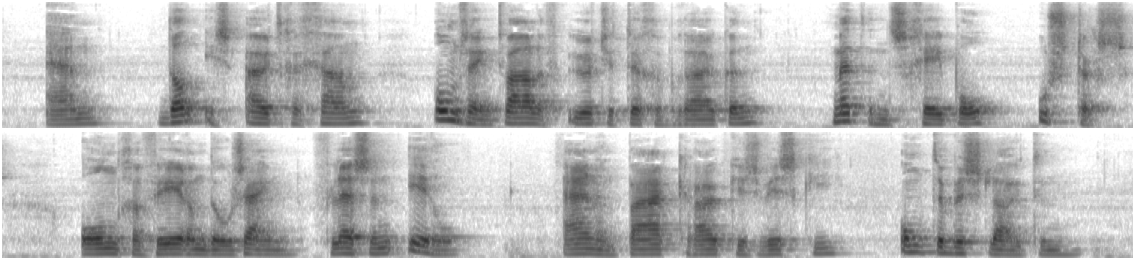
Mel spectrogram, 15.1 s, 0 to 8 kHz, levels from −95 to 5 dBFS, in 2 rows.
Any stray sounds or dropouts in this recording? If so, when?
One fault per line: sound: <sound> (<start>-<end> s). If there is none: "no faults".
no faults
